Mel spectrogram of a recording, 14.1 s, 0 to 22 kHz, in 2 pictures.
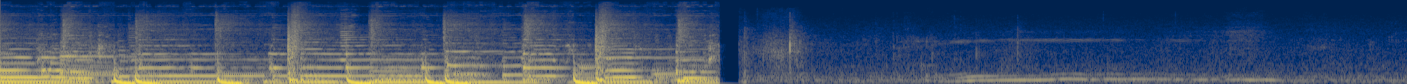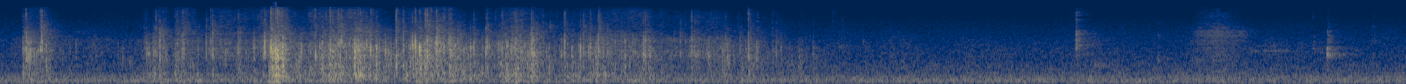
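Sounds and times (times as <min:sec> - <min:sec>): crinkling and rustling: 0:07.1 - 0:11.2.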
